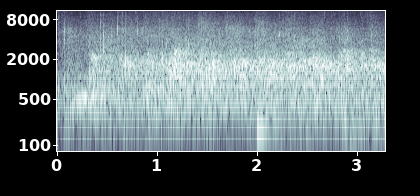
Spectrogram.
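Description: A crowd claps steadily for a few seconds as a person is invited up to read Psalm 104, a dense, even patter of many hands without a clear rhythm, holding a fairly constant level throughout with no talking over it.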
